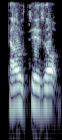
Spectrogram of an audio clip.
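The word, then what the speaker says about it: doubt: 라지컬 파월 3번 의구심 다우트에서 비는 발음하지 않습니다 4번 창의력 create의 뜻을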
